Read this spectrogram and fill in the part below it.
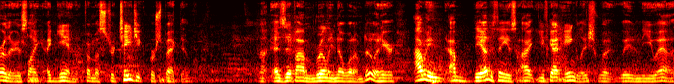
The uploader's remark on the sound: During a recent trade conference, we had the pleasure of recording an insightful conversation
